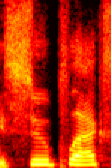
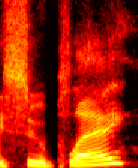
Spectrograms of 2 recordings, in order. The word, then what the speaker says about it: suplex: Brett was correcting Prazak on the proper way to say suplex. It's actually suplex. How much do you know about that, Brent? Did you know it's called a suplex, not a suplex?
